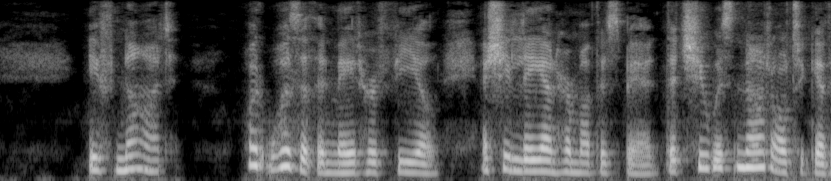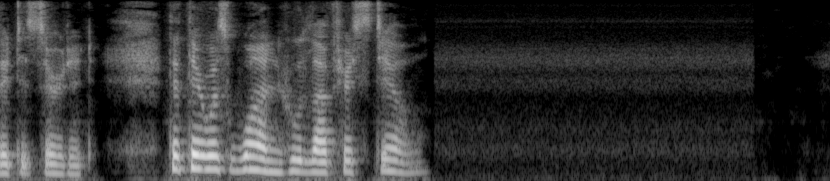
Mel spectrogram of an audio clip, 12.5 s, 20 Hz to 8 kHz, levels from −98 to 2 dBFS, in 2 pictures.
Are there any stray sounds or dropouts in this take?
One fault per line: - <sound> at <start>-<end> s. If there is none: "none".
none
